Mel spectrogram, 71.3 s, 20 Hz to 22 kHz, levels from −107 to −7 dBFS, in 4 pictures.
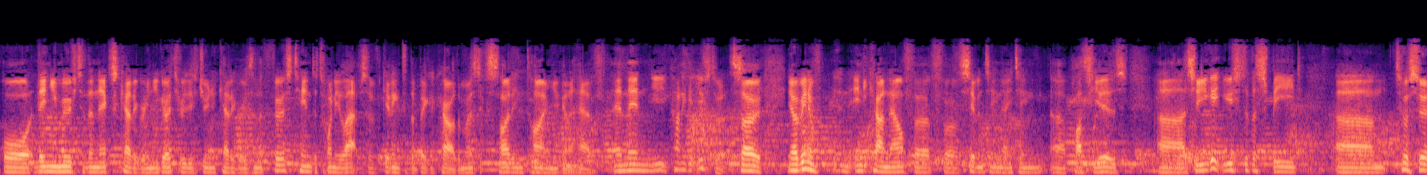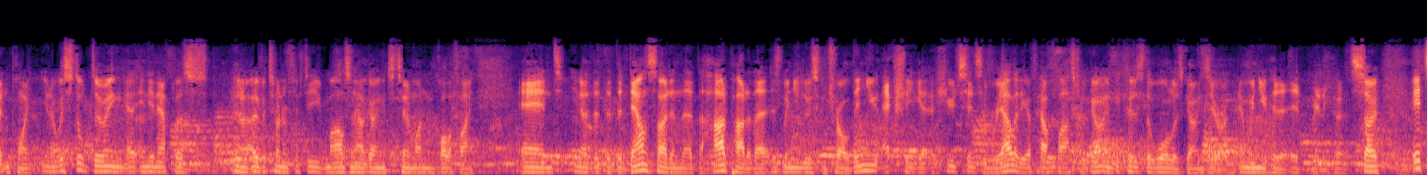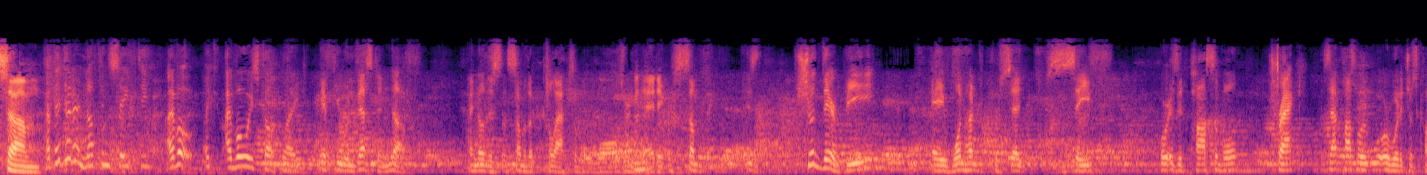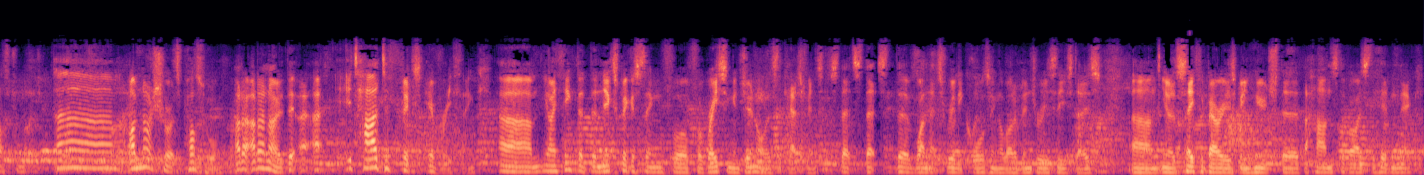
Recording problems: garbled, watery; slightly
background chatter; loud; throughout; 3 voices, 9 dB below the speech

